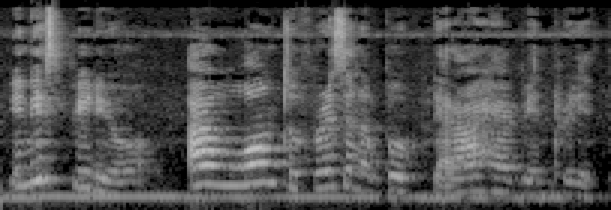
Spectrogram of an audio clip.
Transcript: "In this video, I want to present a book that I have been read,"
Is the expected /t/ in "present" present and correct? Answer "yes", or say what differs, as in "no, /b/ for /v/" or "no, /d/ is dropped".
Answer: no, /t/ is dropped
